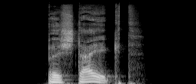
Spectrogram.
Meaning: inflection of besteigen: 1. third-person singular present 2. second-person plural present 3. plural imperative
- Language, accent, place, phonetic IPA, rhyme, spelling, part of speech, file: German, Germany, Berlin, [bəˈʃtaɪ̯kt], -aɪ̯kt, besteigt, verb, De-besteigt.ogg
